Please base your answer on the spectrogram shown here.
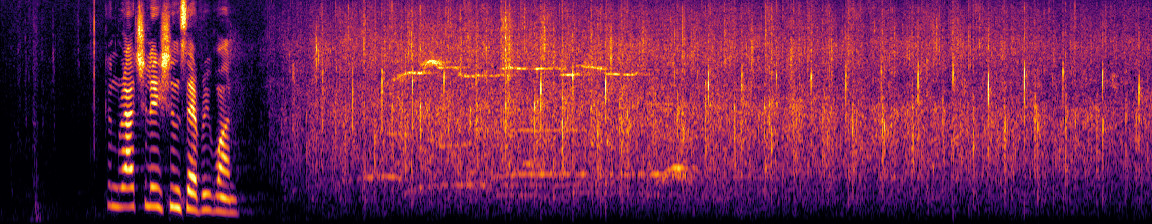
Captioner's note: applause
